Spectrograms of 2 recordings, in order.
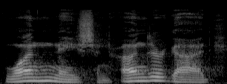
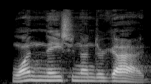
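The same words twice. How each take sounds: First: There is a pause after 'nation'. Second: It is said as one phrase, no pause.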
